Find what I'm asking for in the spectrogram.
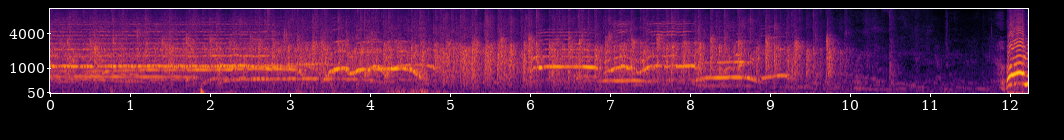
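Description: A comedy-show audience applauds a young comedian as he is introduced, with sustained clapping mixed with cheers and whistles, then dies away near the end as a voice starts speaking.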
